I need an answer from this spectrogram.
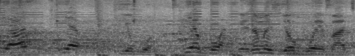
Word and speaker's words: Yeboaa: How do you pronounce yours? Yeboaa.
